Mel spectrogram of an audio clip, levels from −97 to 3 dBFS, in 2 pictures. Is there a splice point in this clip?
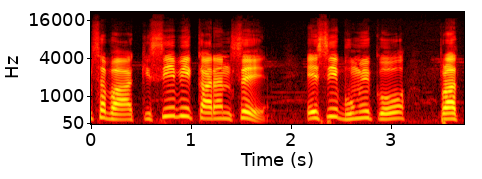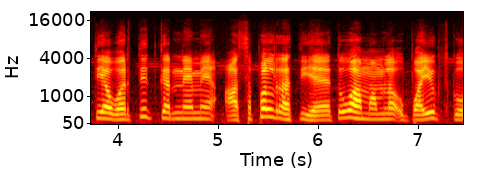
no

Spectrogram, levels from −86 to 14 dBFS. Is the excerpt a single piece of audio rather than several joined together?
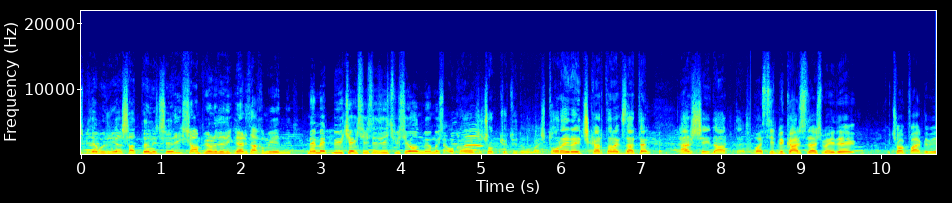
no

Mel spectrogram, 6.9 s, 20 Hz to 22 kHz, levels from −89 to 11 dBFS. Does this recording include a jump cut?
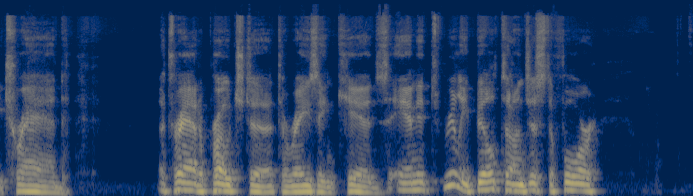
no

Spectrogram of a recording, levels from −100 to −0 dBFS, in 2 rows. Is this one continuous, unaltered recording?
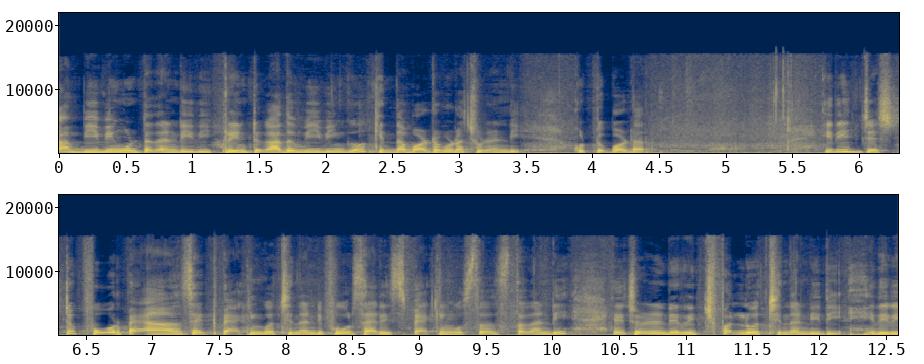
yes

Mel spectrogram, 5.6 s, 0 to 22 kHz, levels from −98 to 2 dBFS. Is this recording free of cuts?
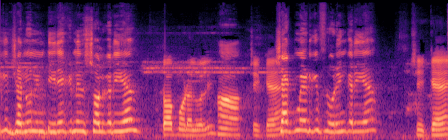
yes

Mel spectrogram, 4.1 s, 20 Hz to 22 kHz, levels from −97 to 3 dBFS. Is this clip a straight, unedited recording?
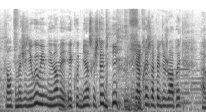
yes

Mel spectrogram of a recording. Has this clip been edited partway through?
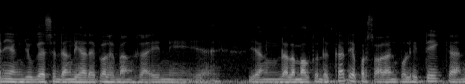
no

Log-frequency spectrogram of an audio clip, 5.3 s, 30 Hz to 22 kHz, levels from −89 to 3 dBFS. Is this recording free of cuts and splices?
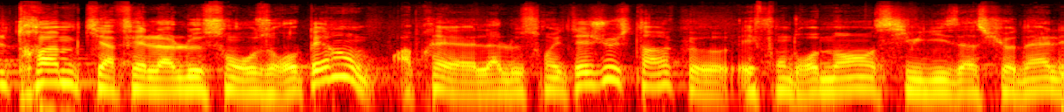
yes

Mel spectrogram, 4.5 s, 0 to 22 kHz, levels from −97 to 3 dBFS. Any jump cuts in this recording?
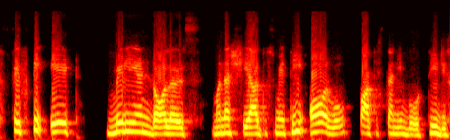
no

